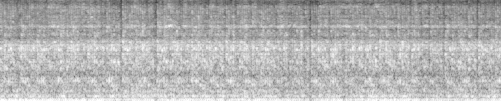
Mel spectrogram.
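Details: Boat engine run out of water on earmuffs with garden hose, after newly crimped battery wire connectors: steady, even idle, constant low drone with water splashing, no misfire or knock; normal idle.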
